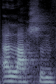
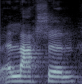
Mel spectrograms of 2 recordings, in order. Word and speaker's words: Alashan: Sakura I always foret I can never pronounce the one which is a bit avocat alasan thank you alashan they are some of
